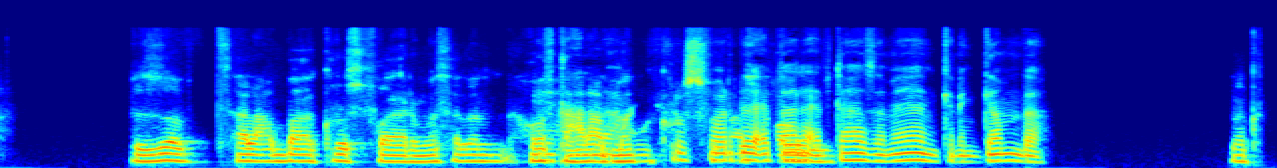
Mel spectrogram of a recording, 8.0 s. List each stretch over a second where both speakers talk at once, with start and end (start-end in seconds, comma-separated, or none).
3.4-5.2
